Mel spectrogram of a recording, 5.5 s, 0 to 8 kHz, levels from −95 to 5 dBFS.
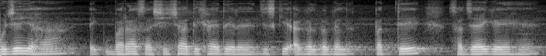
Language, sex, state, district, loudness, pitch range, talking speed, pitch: Hindi, male, Arunachal Pradesh, Papum Pare, -18 LUFS, 120-130 Hz, 185 wpm, 125 Hz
